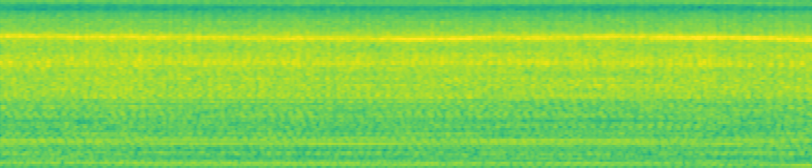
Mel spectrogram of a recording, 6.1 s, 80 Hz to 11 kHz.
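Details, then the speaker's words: 1991 Freightliner with a mechanical Cummins NTC-365 (throttle linkage to PT pump), exhaust cut off, smoking, with a suspected missing injector. Heavy, slightly uneven diesel idle that never settles cleanly. Rough running with throttle lag, seemingly worse after the latest test. "sounds like we made it worse well that's not the direction we want to go"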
